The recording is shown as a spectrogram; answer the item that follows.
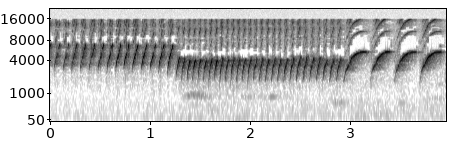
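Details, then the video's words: Belgian canary training song with a fast, even rolling trill that drops in pitch partway through, followed by a few loud upswept notes. "Belgian canary's most powerful song for training"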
